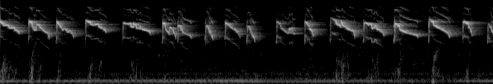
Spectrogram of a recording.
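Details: Lure and filler song of a white-eye, called pleci, for attracting birds to a trap: rapid, steady high notes, each slurring downward, about three per second, over a faint low electrical hum.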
